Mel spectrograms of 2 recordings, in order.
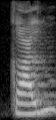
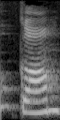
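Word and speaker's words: calm: काल्म पढ़ें इसको, चलेगा? नहीं, इसको काम पढ़ते हैं। क्या पढ़ते हैं? काम। क्योंकि एल जो है यहाँ पे साइलेंट है, एल साइलेंट रहेगा, इसी वजह से अब एल को हटा दीजिए, क्या बन गया? काम बन गया ना। तो इसको पढ़ेंगे काम।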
